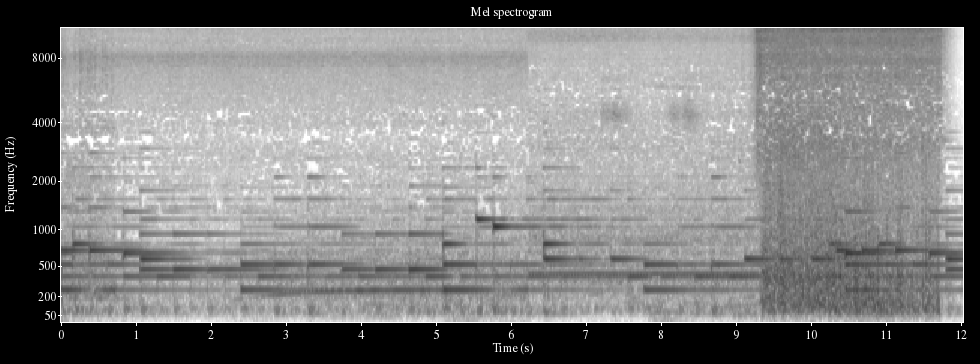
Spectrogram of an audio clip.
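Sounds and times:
pressure cooker steam hissing: 0.0s - 12.0s.

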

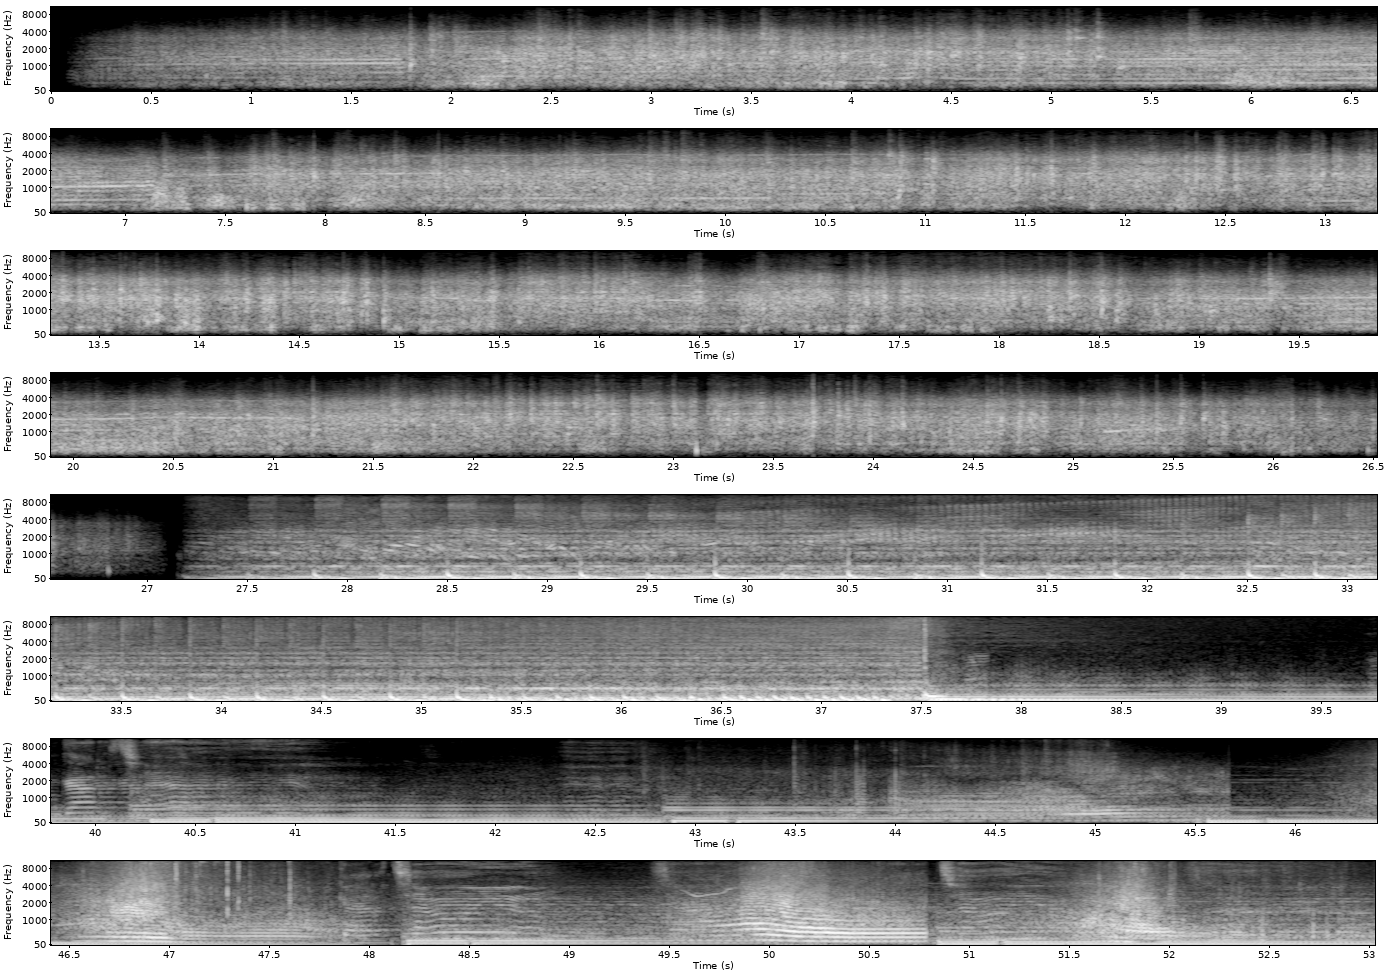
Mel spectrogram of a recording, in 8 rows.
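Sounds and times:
tyres on gravel: 0.1s - 53.0s
car engine revving: 0.2s - 11.6s, 27.3s - 40.0s, 42.0s - 53.0s
stones clicking: 46.4s - 48.0s.

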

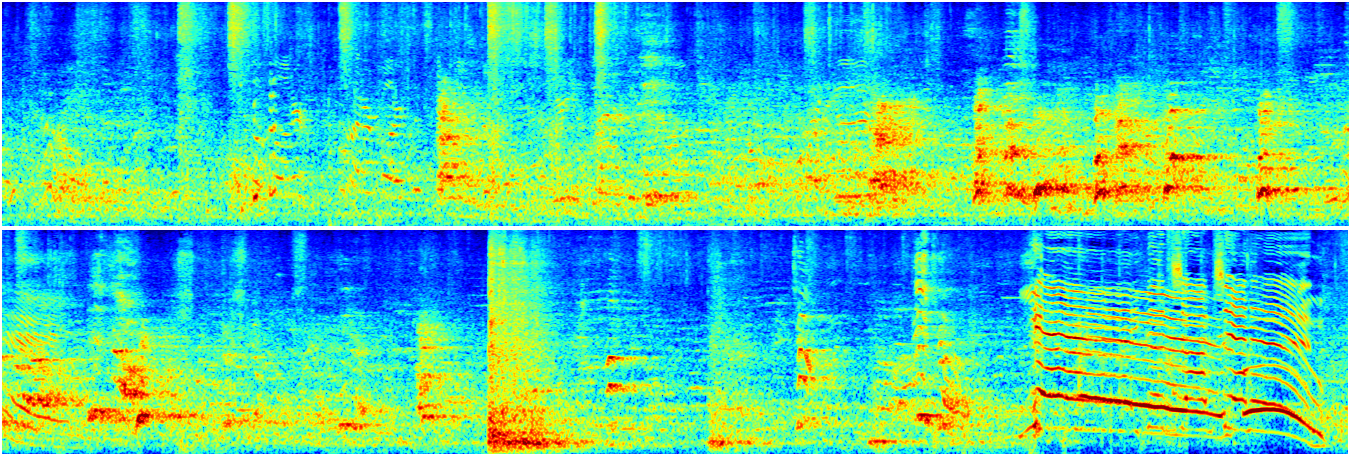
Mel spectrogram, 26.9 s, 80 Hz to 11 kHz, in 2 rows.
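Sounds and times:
dog barking: 4.4s - 4.8s, 8.7s - 12.0s, 12.6s - 13.0s, 14.8s - 15.2s, 17.6s - 18.0s
loud thump: 18.3s - 19.1s.

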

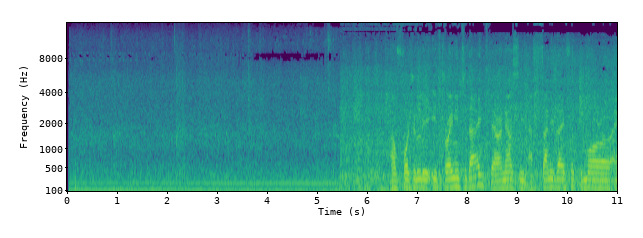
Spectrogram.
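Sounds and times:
low electrical hum: 0.0s - 11.0s
rain falling on concrete: 0.1s - 11.0s.

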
